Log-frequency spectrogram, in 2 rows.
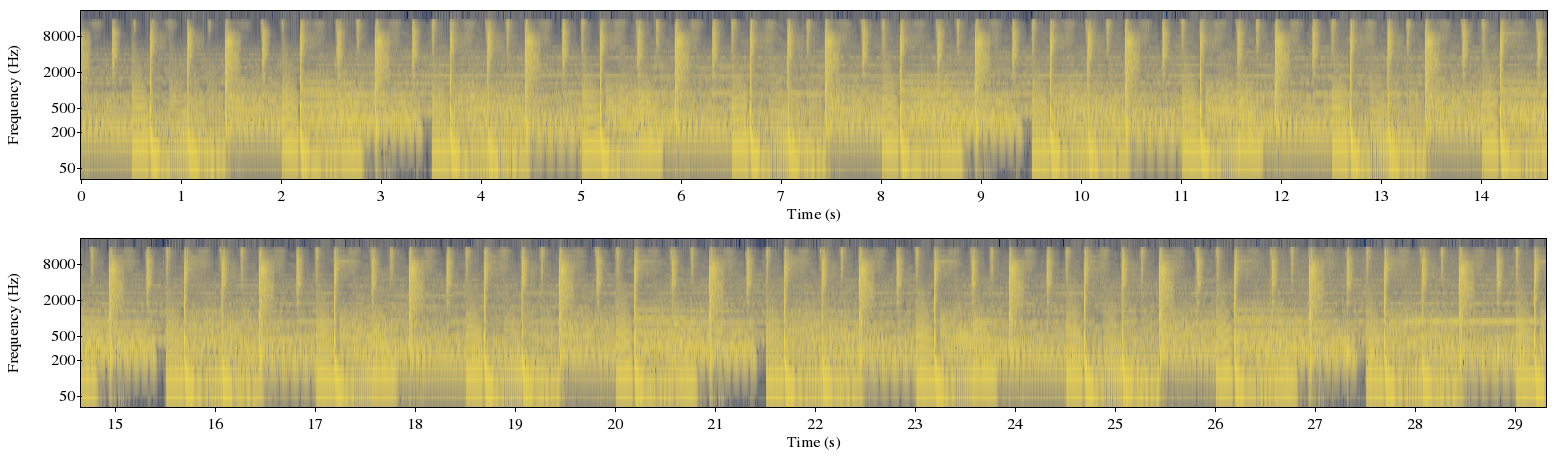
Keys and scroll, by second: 2.9 Return, 3.6 shift+F2, 4.3 ctrl+d, 4.4 ctrl+space, 8.0 ctrl+alt+d, 8.1 Return, 8.9 shift+F2, 9.7 ctrl+d, 9.9 ctrl+space, 10.3 ctrl+g, 12.9 ctrl+space, 13.5 Return, 17.7 ctrl+space, 20.0 space, 20.2 w, 22.3 Return, 23.8 shift+F2, 24.3 ctrl+d, 24.5 ctrl+space, 29.2 space.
